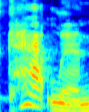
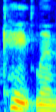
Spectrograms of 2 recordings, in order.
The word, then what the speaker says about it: Catlin: And then I think it's Catlin, not Caitlin. It's Catlin.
